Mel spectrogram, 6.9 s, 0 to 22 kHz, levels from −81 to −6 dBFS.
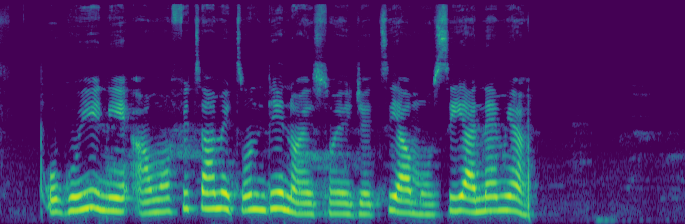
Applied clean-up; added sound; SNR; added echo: none; none; none; none.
